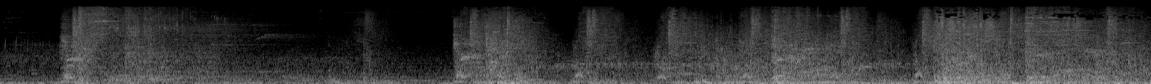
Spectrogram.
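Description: Magical blasts and impacts crackle and boom in a fast game battle.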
